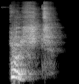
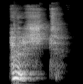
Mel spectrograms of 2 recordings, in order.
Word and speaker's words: pushed: persuading per swayed persuading pushed pushed the letter e is silent and the D is replaced with the T sound first presidency presidency prayer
